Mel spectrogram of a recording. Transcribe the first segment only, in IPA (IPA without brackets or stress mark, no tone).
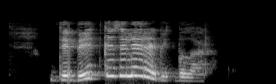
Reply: d̪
